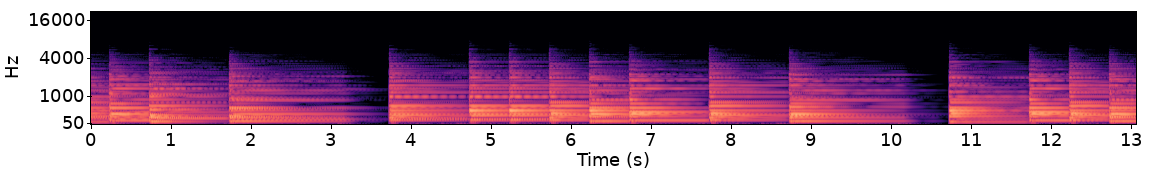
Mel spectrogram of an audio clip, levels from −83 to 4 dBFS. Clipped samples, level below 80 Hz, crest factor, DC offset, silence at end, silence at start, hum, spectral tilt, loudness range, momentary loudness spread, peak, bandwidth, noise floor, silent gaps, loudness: under 0.1%; -50 dBFS; 16 dB; under 0.1%; 0 s; 0 s; none; -10.5 dB/octave; 5 LU; 12 LU; -2 dBFS; 5.8 kHz; -51 dBFS; none; -18 LUFS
